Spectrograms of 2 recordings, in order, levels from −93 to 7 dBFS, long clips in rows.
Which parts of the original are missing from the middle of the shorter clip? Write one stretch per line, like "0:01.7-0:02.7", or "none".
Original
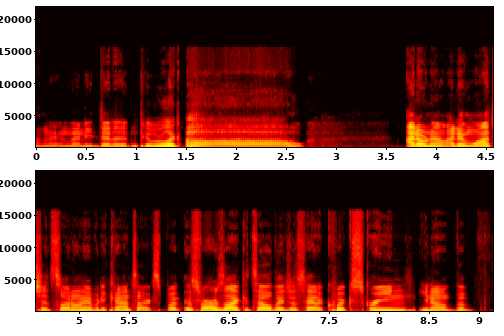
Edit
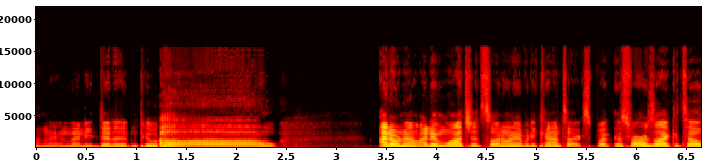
0:01.2-0:01.5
